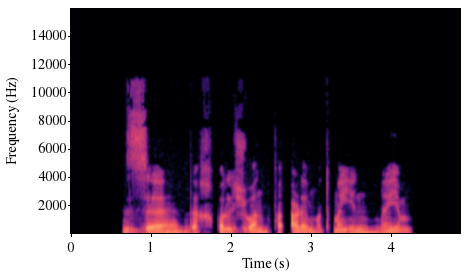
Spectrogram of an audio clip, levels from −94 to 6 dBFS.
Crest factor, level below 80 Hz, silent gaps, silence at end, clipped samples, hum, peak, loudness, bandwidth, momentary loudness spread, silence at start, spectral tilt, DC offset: 22 dB; -64 dBFS; 1.78-1.82 s, 2.66-2.74 s; 0.6 s; under 0.1%; none; 0 dBFS; -22 LUFS; 11.5 kHz; 8 LU; 0.65 s; -6 dB/octave; under 0.1%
